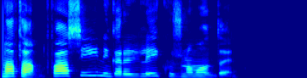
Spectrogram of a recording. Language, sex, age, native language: Icelandic, female, 20-29, Icelandic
